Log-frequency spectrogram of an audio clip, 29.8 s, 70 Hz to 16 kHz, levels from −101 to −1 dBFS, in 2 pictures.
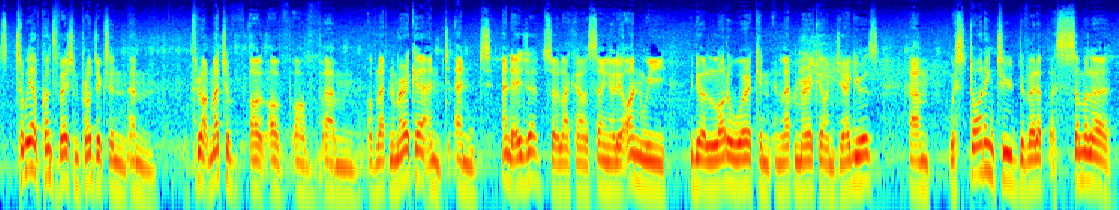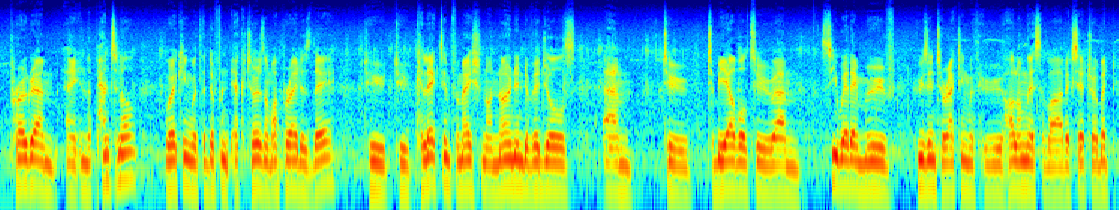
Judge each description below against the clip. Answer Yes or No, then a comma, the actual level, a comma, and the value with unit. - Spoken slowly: No, average, 175 wpm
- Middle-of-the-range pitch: No, low, 125 Hz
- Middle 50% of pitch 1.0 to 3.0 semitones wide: Yes, narrow, 2.5 semitones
